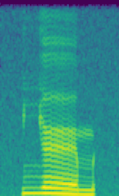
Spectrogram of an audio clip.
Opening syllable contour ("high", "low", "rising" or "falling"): falling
